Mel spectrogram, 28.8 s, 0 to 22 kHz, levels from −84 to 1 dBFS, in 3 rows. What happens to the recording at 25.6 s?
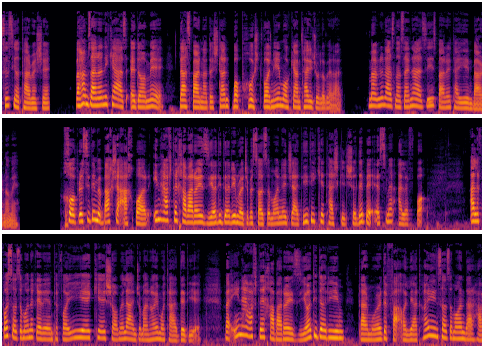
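Nothing goes wrong at 25.6 s; the speech carries on intact through that moment.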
